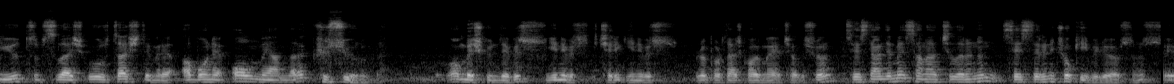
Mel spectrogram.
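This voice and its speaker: At a medium pitch and moderate pace, a man speaks in a dark, mellow tone, with ordinary pitch variation and hardly any pauses. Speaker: voice actor. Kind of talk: radio interview. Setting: radio studio. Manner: animated.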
